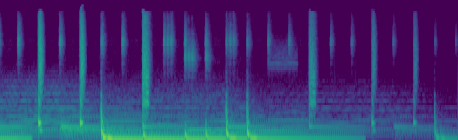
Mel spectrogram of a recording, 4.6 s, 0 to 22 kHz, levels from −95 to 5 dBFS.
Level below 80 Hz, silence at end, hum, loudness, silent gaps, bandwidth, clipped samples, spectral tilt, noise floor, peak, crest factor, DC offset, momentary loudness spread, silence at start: -34 dBFS; 0 s; none; -33 LUFS; none; 16 kHz; under 0.1%; -4.5 dB/octave; -54 dBFS; -16 dBFS; 16 dB; under 0.1%; 20 LU; 0 s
